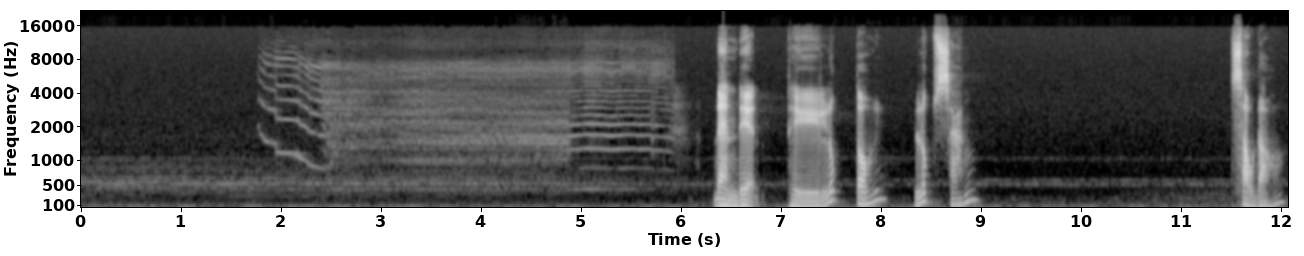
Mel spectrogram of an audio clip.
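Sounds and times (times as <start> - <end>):
room door creaking open: 1.8 - 6.1
speech: 6.3 - 9.1, 11.6 - 12.0.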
